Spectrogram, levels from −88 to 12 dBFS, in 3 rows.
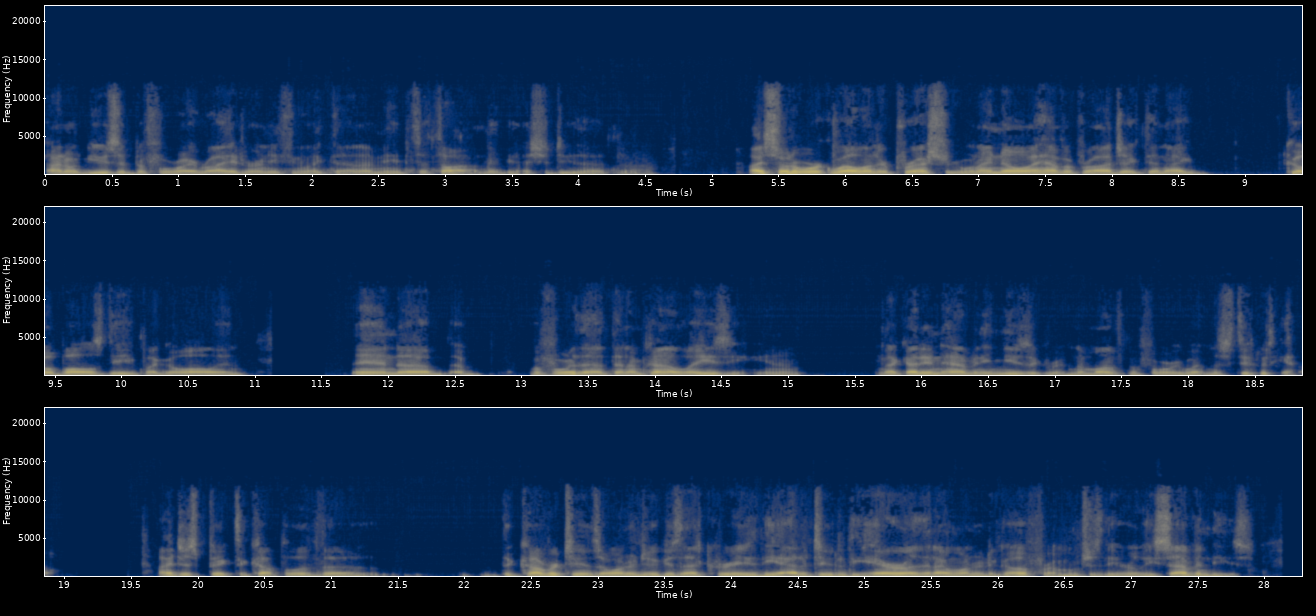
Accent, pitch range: American, 85-100 Hz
